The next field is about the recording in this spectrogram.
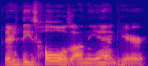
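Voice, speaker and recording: A man's voice: medium pitch, lively intonation, moderate pace, vocal fry, warm tone. A man co-hosting a casual live stream, explaining the assembly as he goes and making dry joking remarks. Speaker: co-host assembling the machine.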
